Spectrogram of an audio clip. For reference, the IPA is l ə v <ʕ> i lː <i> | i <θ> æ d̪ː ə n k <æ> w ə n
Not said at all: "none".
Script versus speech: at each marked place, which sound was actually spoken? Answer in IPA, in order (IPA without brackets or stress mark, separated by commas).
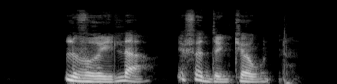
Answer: ʁ, æ, f, æ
